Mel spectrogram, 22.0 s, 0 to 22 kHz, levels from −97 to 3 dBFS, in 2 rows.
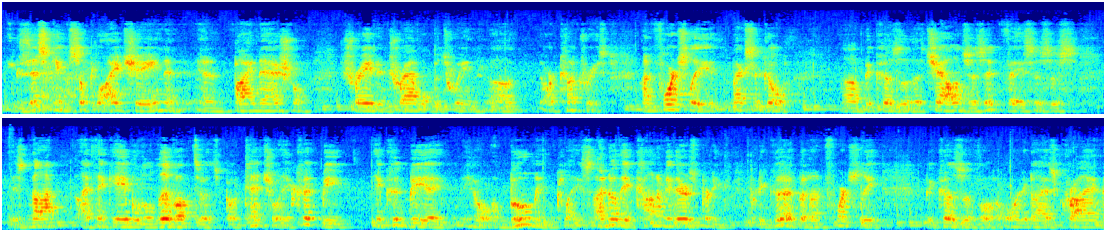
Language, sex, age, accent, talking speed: English, male, 60-79, American, 170 wpm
